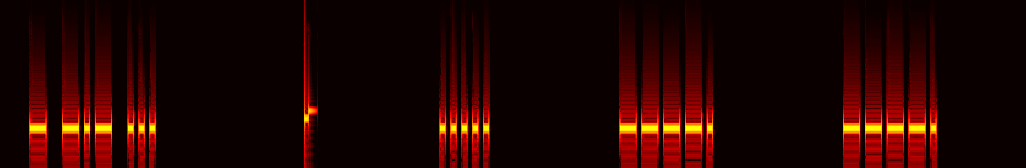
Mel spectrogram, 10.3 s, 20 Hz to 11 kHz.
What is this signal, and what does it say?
Morse code, heard as a keyed tone, about 22 wpm, spaced as for 9 wpm, 700 Hz. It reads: TKS 599
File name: Top 90 QSO Elements - 8x Character Spacing - 22wpm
